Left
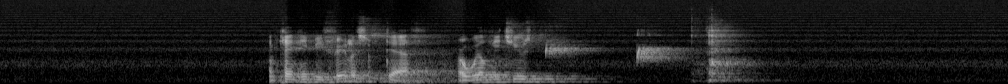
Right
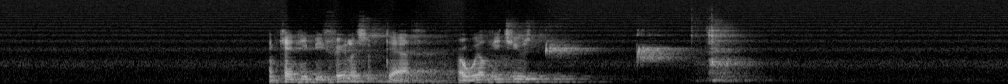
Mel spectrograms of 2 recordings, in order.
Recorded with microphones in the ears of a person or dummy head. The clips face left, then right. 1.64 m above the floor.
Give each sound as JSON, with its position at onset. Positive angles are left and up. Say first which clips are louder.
{"t": 2.7, "sound": "a man speaking", "louder": "right 1 dB", "side_deg": -5, "distance_m": 1.9}
{"t": 5.5, "sound": "dripping", "louder": "left 1 dB", "side_deg": -20, "distance_m": 6.5}
{"t": 6.9, "sound": "a microwave", "louder": "left 3 dB", "side_deg": 50, "distance_m": 5.0}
